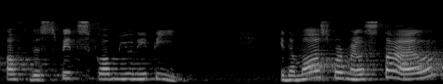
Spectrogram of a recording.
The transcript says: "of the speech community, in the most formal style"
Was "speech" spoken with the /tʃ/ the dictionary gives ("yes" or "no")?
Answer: no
